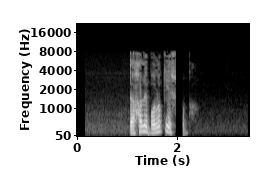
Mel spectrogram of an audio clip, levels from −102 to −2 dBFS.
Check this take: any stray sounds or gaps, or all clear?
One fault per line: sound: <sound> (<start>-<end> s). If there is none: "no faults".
sound: dropout (2.0-2.1 s)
